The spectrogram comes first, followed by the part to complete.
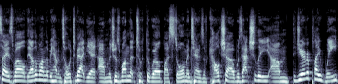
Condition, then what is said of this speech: None; typical speech.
